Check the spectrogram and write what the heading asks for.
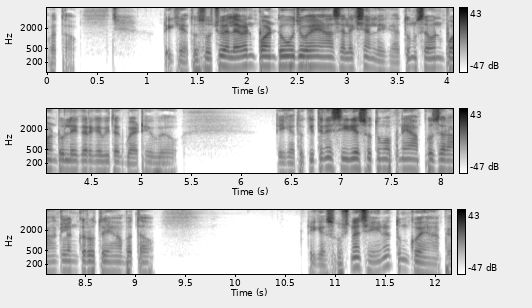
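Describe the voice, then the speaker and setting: A man's voice: mid-range voice, clear, resonant tone, dry recording. A man teaching maths in a live online exam-prep class, chatty and scolding his students, mixing English terms into his talk.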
